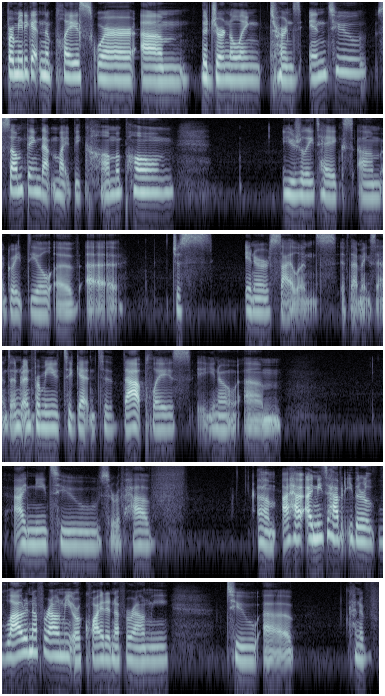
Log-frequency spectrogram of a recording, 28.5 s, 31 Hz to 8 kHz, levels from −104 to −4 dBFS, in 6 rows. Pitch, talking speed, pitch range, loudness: 175 Hz, 155 wpm, 160-205 Hz, -28 LUFS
